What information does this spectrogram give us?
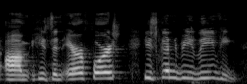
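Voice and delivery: usual speaking voice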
